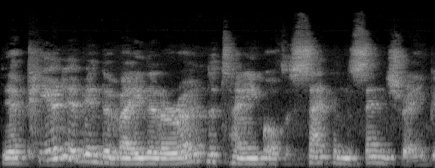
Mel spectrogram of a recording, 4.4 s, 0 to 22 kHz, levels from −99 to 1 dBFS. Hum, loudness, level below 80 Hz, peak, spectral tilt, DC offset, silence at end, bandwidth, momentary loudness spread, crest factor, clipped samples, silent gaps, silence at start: none; -28 LUFS; -80 dBFS; -12 dBFS; -4 dB/octave; under 0.1%; 0 s; 11.5 kHz; 7 LU; 16 dB; under 0.1%; none; 0 s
